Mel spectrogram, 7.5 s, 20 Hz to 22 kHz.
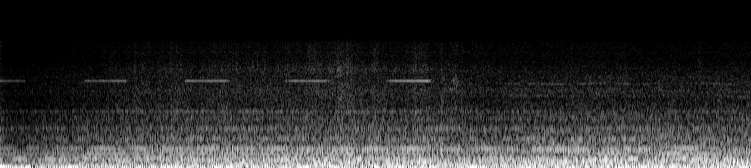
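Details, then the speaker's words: New mulcher working forward through dirt: high, even beeps roughly every 0.8 seconds over the heavy diesel rumble, not yet troubleshot; backup alarm sounding during forward travel. "And yes, I know you might be able to hear the the backup alarm. Uh, I just haven't uh, let's just say trouble shot that yet."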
